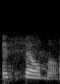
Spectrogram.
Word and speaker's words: Anselmo: Anselmo. – Okay. – Anselmo.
